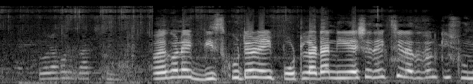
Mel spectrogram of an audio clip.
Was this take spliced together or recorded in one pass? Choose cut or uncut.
cut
